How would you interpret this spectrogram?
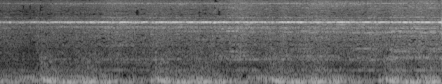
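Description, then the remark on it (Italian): A train's wheels squeal loudly in a sustained, high-pitched screech over a heavy, continuous rumble of railcars, as if braking. No voices are heard. “Fermi tutti, fermate il treno e scendete tutti.”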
